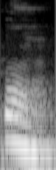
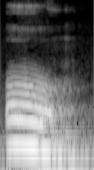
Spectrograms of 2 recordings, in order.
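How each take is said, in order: First: ओम with a brief, unstretched ओ; short Om. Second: ओम with the ओ held long; long-drawn Om. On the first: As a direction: say ओम in one quick beat. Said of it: "ऐसे नहीं बोलते ना". (ओम छोटा, बिना खींचे) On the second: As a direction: draw out the ओ of ओम before closing on m. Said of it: "ऐसे लंबा खींचते हैं". (ओम को लंबा खींचकर) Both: Shown as a demonstration.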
